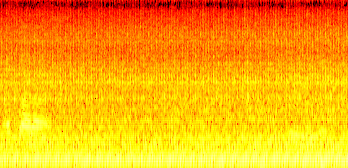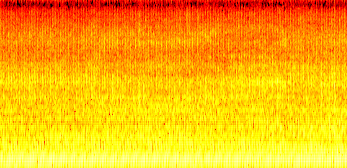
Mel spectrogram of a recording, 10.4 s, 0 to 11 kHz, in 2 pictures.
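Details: 1970s Isuzu C240 diesel for a sailboat, bench-tested at first start after hand-bleeding air from the fuel system: an even, steady clatter at a settled idle with a regular beat, no misses or stumbles; healthy.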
